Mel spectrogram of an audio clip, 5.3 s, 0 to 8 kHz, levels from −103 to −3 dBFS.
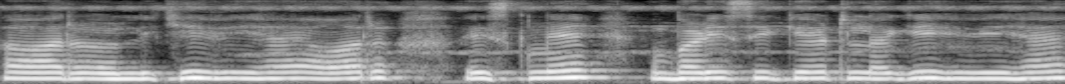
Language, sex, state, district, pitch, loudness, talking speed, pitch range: Hindi, female, Bihar, Vaishali, 215 Hz, -14 LUFS, 145 wpm, 210-225 Hz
